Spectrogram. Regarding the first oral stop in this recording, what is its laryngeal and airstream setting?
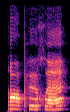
aspirated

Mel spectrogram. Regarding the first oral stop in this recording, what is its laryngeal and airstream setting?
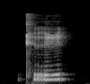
aspirated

